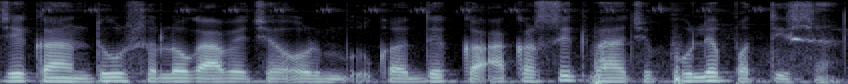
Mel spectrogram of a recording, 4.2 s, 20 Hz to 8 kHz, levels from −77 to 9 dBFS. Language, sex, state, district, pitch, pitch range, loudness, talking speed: Maithili, male, Bihar, Madhepura, 120 Hz, 115-130 Hz, -17 LUFS, 240 wpm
